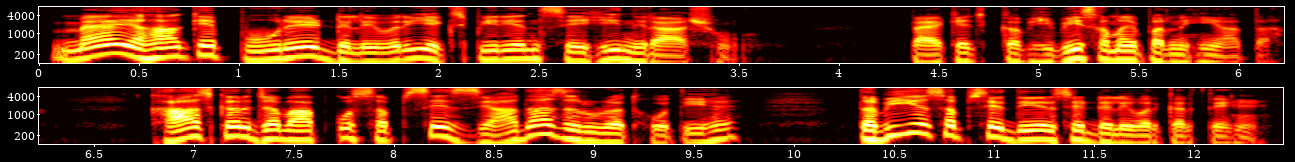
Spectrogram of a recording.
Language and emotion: Hindi, sad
